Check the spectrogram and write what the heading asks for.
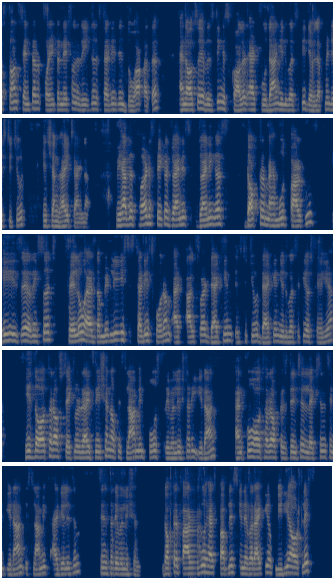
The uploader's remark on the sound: This public talk was conducted online via Zoom.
